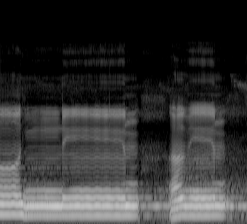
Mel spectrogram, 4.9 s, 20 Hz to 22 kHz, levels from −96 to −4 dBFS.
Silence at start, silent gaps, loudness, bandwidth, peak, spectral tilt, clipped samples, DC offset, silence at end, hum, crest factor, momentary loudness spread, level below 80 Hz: 0 s; none; -30 LUFS; 6 kHz; -20 dBFS; -9 dB/octave; under 0.1%; under 0.1%; 0 s; none; 10 dB; 11 LU; -72 dBFS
